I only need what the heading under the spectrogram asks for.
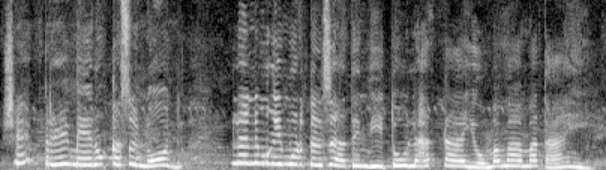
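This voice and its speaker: A woman's voice: very high-pitched, normal speed. A woman playing a skeptical, defiant younger sister in a radio drama, exasperated and talking back. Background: music.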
